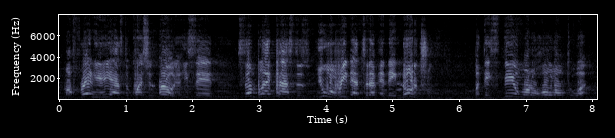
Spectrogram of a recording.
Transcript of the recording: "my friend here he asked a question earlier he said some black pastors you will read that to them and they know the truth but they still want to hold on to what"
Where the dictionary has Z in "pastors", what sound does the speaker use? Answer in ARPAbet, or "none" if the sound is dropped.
Z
